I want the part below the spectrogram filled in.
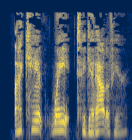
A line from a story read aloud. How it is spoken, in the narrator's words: Lee said, looking around nervously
